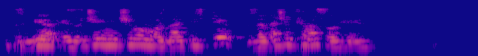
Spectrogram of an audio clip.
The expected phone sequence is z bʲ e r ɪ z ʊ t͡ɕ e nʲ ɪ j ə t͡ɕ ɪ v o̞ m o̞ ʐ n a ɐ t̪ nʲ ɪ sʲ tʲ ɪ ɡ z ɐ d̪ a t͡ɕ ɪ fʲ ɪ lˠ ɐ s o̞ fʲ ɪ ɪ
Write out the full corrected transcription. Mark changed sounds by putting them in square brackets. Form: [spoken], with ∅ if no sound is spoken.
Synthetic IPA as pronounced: z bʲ e r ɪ z ʊ t͡ɕ e nʲ ɪ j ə t͡ɕ ɪ v o̞ m o̞ ʐ n [ə] ɐ t̪ nʲ ɪ sʲ tʲ [i] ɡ z ɐ d̪ a t͡ɕ ɪ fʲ ɪ lˠ ɐ s o̞ fʲ ɪ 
